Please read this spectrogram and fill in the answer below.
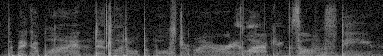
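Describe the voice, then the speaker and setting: A storyteller whispering a first-person story in a soft, hushed voice throughout. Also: brisk.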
